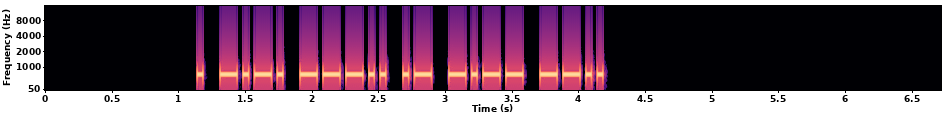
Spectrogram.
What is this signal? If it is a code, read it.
Morse code, heard as a keyed tone, about 28 wpm, 700 Hz. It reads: EC8AYZ
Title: DXCC-100 Call Signs - 6 Characters - Repeated 3x - 28wpm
